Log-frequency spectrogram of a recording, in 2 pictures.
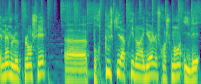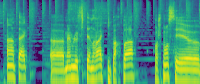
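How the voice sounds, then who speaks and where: A man's voice: medium pitch, warm tone. Chatty man touring his garage gym. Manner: chatty, many fillers and restarts. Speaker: CrossFit athlete showing his home gym. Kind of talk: casual vlog tour.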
